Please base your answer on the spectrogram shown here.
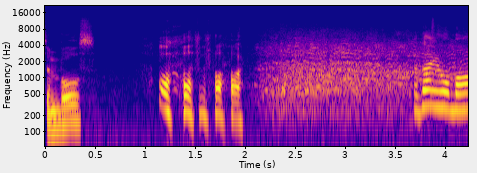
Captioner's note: laughter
